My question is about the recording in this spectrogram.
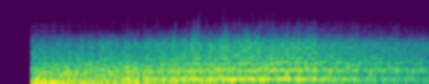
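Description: Opening of an electronic music track: a loud, dense noisy sound effect with a steady low drone cuts in abruptly just after the start and begins to fade near the end.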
